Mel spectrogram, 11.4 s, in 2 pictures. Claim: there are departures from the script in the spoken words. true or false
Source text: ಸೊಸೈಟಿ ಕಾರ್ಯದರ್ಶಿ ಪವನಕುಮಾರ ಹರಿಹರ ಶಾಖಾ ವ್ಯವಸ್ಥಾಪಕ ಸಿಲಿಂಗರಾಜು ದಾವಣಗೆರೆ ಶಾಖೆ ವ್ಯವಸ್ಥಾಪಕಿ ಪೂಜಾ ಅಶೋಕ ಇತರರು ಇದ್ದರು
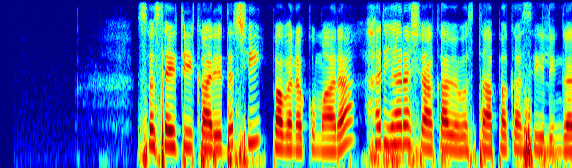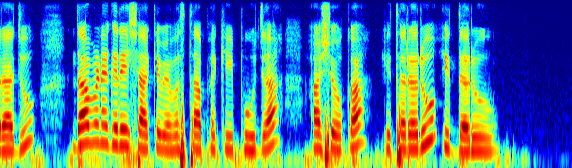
false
